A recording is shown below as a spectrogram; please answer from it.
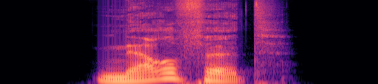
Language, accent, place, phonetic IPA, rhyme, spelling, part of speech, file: German, Germany, Berlin, [ˈnɛʁfət], -ɛʁfət, nervet, verb, De-nervet.ogg
- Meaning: second-person plural subjunctive I of nerven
